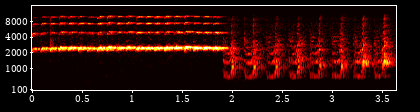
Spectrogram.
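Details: Belgian Waterslager canary song: a long pure whistle held for nearly two seconds, then breaking into a fast run of bubbling, water-like notes.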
